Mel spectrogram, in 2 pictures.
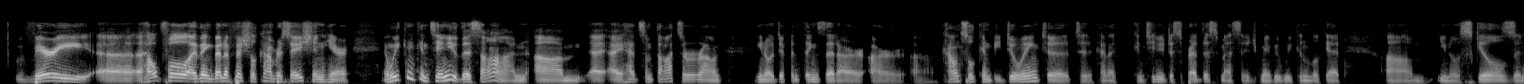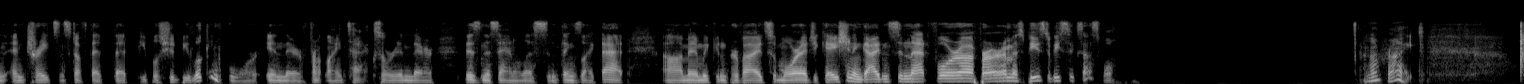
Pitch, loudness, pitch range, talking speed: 100 Hz, -25 LUFS, 95-120 Hz, 195 wpm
